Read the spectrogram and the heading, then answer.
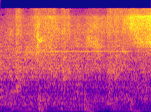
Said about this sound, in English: Can you just hit that on switch on the vacuum for me? Thanks, man.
